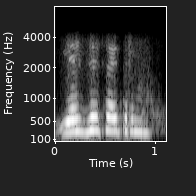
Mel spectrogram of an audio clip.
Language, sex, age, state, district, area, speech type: Kannada, female, 18-30, Karnataka, Gulbarga, urban, conversation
